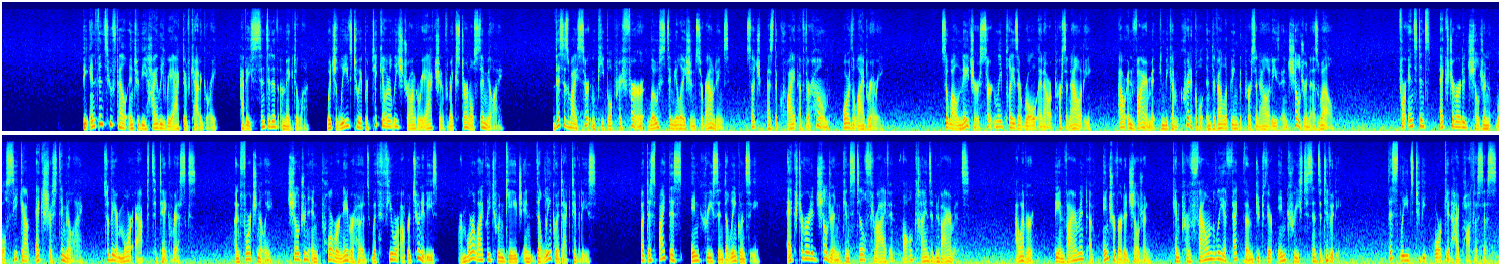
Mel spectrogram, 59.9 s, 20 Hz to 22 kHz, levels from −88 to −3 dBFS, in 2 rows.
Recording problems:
wind noise on the microphone; occasional gusts; from 11 to 36 s and from 47 s on; 25 dB below the speech
hiss; faint; throughout; 30 dB below the speech

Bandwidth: 17.5 kHz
